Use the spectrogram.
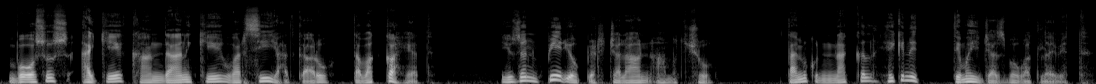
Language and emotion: Kashmiri, sad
